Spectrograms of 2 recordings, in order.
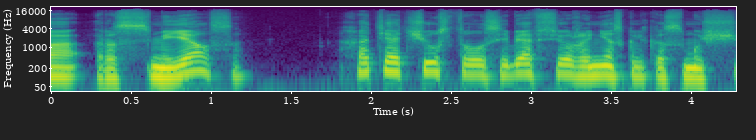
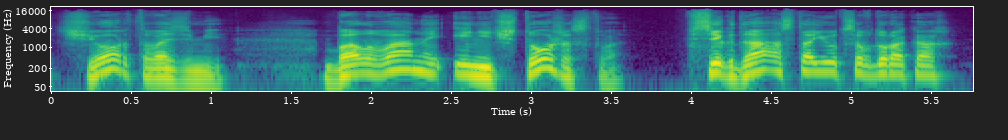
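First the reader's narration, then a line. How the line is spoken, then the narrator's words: Laughing. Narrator (Russian): Он продолжал смеяться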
